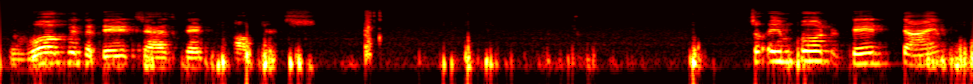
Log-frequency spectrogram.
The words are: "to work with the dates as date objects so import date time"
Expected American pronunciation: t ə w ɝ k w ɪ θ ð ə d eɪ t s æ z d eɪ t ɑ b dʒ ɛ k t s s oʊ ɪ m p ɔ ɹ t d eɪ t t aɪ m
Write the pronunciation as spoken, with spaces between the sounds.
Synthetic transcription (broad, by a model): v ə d k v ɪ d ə d eɪ t s æ z d eɪ t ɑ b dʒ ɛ t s s oʊ ɪ m p ɔ ɹ t d eɪ t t aɪ m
